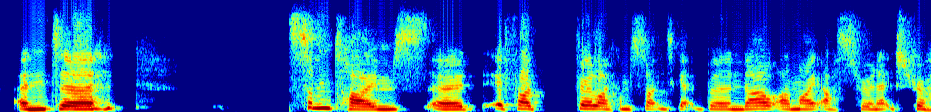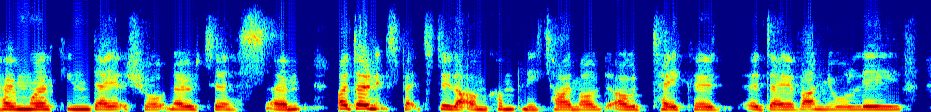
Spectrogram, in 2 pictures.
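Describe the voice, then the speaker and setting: A woman with an English accent, medium in pitch, dark and mellow in tone, at a moderate pace with fairly even intonation against a quiet background. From England. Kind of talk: presentation talk with slides. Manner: hesitant, many fillers and repeats.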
